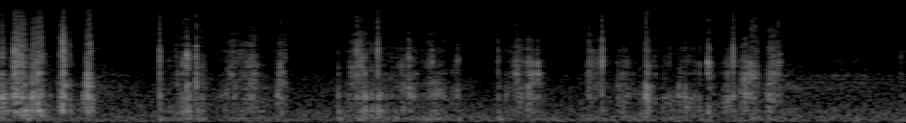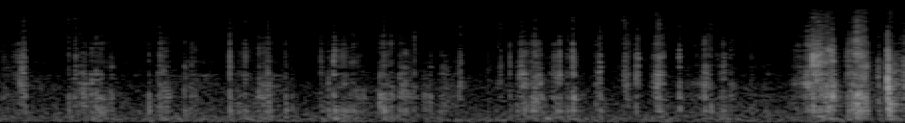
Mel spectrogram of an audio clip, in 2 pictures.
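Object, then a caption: Tooled leather zip wallet. Fingernails scratch and tap on a tan tooled leather zip wallet held close to the microphone. The result is quiet, dry bursts of bright rasping scratches with short crisp taps, sitting mostly in the mids and highs with almost no low end, and a louder flurry at the very end.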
